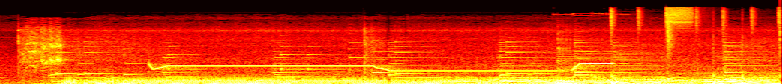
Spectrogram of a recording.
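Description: Outro music over a sport motorcycle's engine running, the bike pulling away in the second half.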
